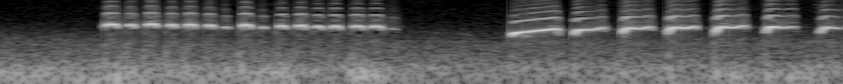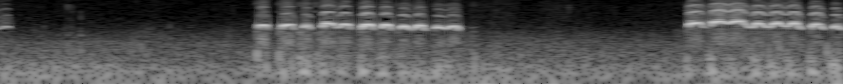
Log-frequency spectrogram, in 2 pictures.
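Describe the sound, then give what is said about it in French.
Bird song facing the sea, in four bursts of rapid, repeated whistled notes, one series sweeping upward, with pauses between, over a soft low rumble like surf. No one speaks. “La conclusion, ça se finit toujours tout seul par un chant d'oiseau face à la mer et face à ces couleurs-là qui ont encore changé.”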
